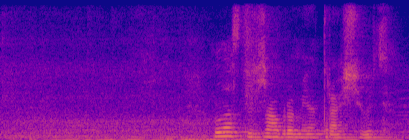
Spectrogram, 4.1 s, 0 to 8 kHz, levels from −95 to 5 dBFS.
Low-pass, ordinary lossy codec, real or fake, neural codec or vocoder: none; none; real; none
